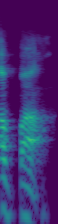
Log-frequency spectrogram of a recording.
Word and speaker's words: Afa: It's called Afa. That's the name of the system. You know, you can't pronounce it. Yeah, it's called Afa. AFA. You pronounce it here, but it's Afa.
